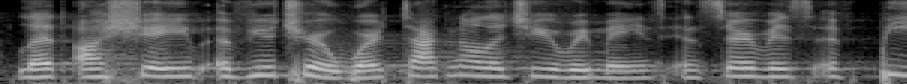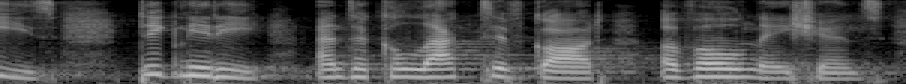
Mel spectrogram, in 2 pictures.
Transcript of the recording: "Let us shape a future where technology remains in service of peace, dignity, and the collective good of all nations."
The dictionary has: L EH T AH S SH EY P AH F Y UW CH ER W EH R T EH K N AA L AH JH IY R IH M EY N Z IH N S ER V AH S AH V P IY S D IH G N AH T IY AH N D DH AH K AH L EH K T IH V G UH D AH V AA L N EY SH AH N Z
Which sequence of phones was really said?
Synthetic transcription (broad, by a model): L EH T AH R SH EY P AH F Y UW CH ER W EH R T EH K N AA L AH JH IY R IH M EY N Z IH N S ER V AH S AH V P IY S D IH G N AH T IY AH N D DH AH K AH L EH K T IH V G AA D AH V AA L N EY SH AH N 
